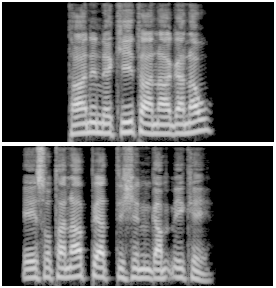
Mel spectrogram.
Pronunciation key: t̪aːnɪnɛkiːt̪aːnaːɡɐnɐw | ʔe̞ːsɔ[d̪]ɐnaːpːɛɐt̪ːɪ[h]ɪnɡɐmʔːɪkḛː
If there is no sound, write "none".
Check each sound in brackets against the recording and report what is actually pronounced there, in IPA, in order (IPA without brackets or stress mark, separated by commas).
t̪, ʃ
